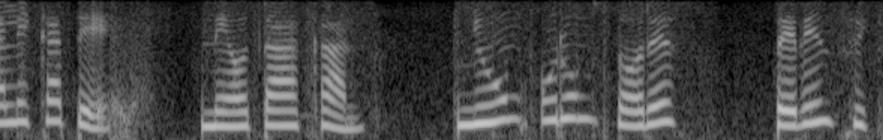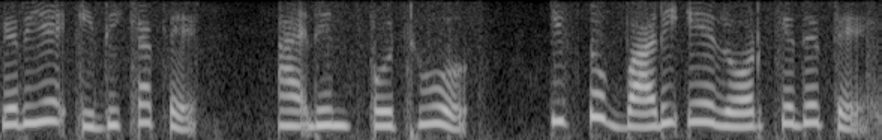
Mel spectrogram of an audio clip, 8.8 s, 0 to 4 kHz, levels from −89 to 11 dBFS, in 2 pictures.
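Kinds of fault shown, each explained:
Comfort noise in place of the background: From 0.56 to 1.02 s, during a pause where the background sits about 36 dB below the loudest speech, the real room noise gives way to a smooth, featureless hiss about 5 dB different in level, lasting 0.46 s. The likely cause is discontinuous transmission, with the receiver synthesising noise while nothing is sent. Unlike a dropout, the pause never falls to silence. Its texture simply goes flat until speech returns.
Onset clipped by the voice detector: At 1.0 s, where that synthetic pause ends, the next word enters abruptly, with its first 20 ms missing and comfort noise heard where the soft start should be. This is likely a voice detector that was slow to register renewed sound, so the opening never got sent. It differs from choppy detection because it is a single cut at one word's start. Sound is not repeatedly switched on and off.
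Sound chopped by the voice detector: Just after "ᱞᱮᱠᱟᱛᱮ ᱱᱮᱣᱛᱟ", from 1.6 to 2.72 s, about 0.44 s of speech edges and quiet parts are swapped for comfort noise. From 3.48 to 7.38 s the loss grows to 1.44 s, and from 8.3 to 8.62 s it falls to 0.06 s. This is likely a detector toggling transmission repeatedly, unlike one clipped onset. The narrow band, with nothing above 4 kHz, is the call codec.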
